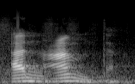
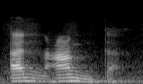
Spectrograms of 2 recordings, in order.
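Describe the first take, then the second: First: A glottal catch first, then a pharyngeal sound. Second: A glottal catch first, then a pharyngeal sound.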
